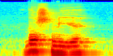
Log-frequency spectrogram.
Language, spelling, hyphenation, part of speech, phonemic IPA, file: Dutch, Bosnië, Bos‧nië, proper noun, /ˈbɔs.ni.ə/, Nl-Bosnië.ogg
- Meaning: 1. Bosnia (a geographic region of Bosnia and Herzegovina, consisting of the northern three fourths of the country) 2. Bosnia (a country in southeastern Europe; in full, Bosnië en Herzegovina)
